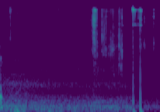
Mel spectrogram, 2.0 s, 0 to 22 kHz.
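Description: Australian 50-cent coins (cupronickel) scraping and clicking against each other as they are handled from a roll, with a few sharp clinks in the second half.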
